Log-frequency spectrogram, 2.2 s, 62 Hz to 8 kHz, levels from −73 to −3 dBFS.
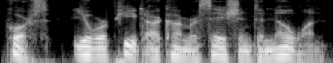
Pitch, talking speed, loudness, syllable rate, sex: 90 Hz, 245 wpm, -17 LUFS, 7.3 syllables/s, male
